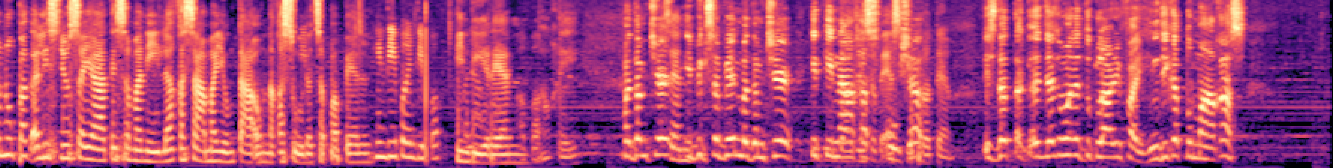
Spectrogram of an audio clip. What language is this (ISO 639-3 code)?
fil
